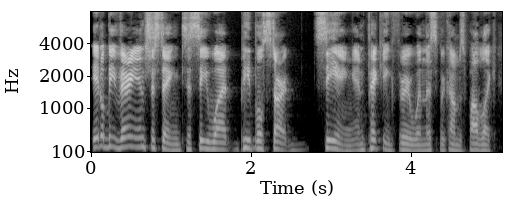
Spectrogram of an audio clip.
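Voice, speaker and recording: A man's voice: fairly high pitch, a little fast, pushed and bright, no echo, studio quality. A man hosting a gaming news show, giving casual commentary in a talkative, explanatory, informal way.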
